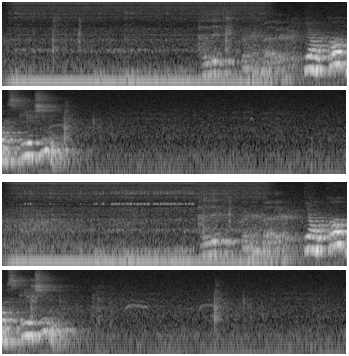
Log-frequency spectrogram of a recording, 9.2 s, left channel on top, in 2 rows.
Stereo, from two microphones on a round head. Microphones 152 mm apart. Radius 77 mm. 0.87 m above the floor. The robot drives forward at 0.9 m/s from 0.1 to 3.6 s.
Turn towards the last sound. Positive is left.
turn(degrees=-45)  # may be behind; listen again after turning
